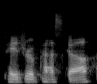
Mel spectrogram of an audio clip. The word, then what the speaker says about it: Pedro Pascal: Pedro, Peter Pasquale. – Pedro Pascal.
